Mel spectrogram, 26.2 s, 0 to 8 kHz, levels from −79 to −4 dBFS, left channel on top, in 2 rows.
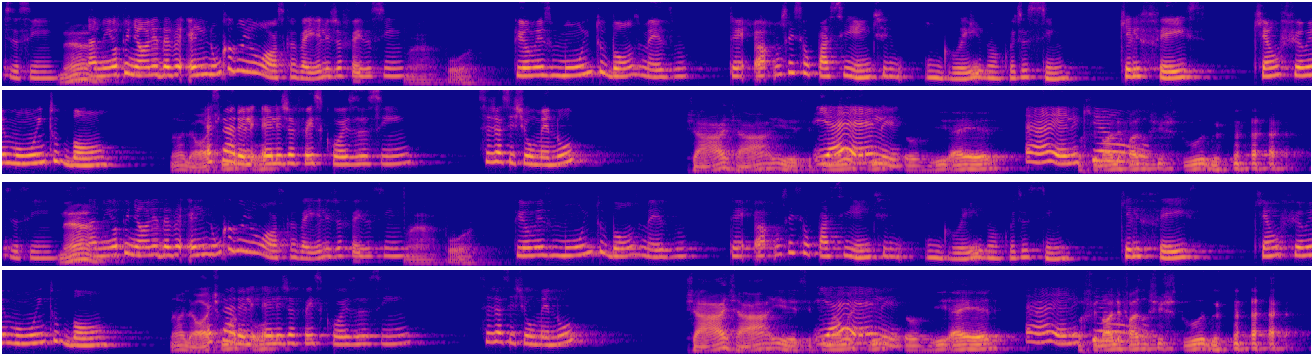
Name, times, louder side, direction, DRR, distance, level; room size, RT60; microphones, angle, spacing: voice 1, 0.0-0.6 0.9-4.0 5.1-6.9 7.3-10.7 11.2-12.0 12.5-14.2 15.1-17.3 17.9-18.9 21.2-22.1 23.3-24.6, left 4 dB, 60° left, 0.6 m, -28 dB
voice 2, 0.6-1.0 4.0-4.7 14.8-15.8 19.9-23.1 24.0-26.0, right 2 dB, 40° right, 0.9 m, -31 dB
20.0 x 9.6 x 6.4 m
head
